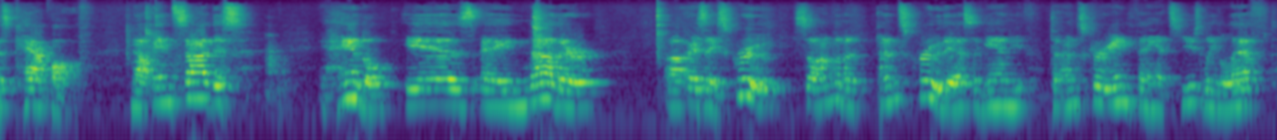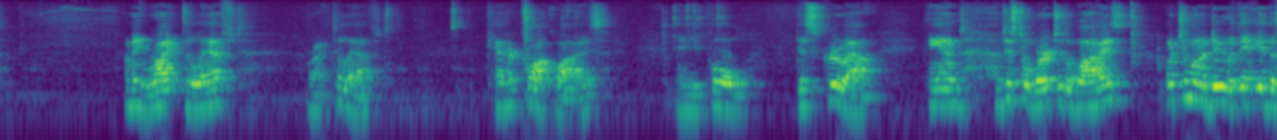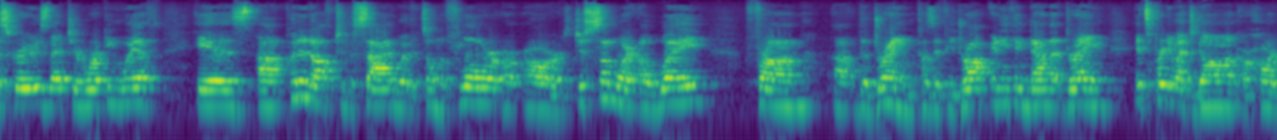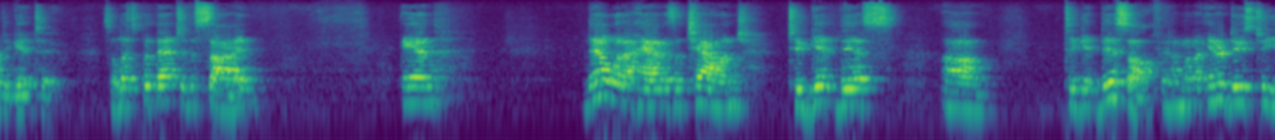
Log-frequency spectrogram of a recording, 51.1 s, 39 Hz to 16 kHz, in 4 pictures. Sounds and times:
Speech: 0.0s - 12.9s, 14.0s - 16.8s, 17.6s - 41.0s, 42.3s - 43.0s, 44.1s - 48.3s, 48.9s - 51.0s.

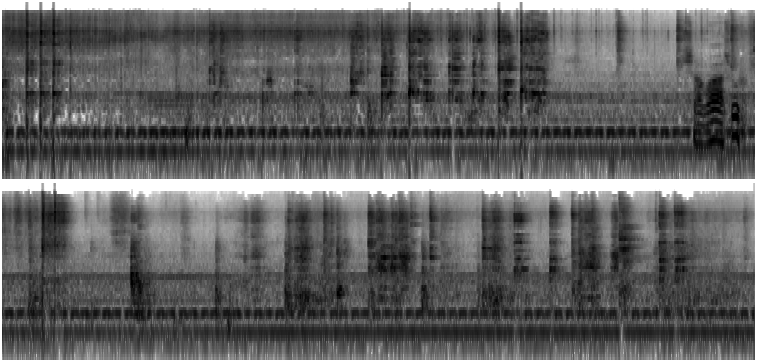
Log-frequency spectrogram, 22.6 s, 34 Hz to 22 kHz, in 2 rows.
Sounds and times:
Frying (food): 0.0s - 22.5s
Speech: 10.2s - 11.2s.

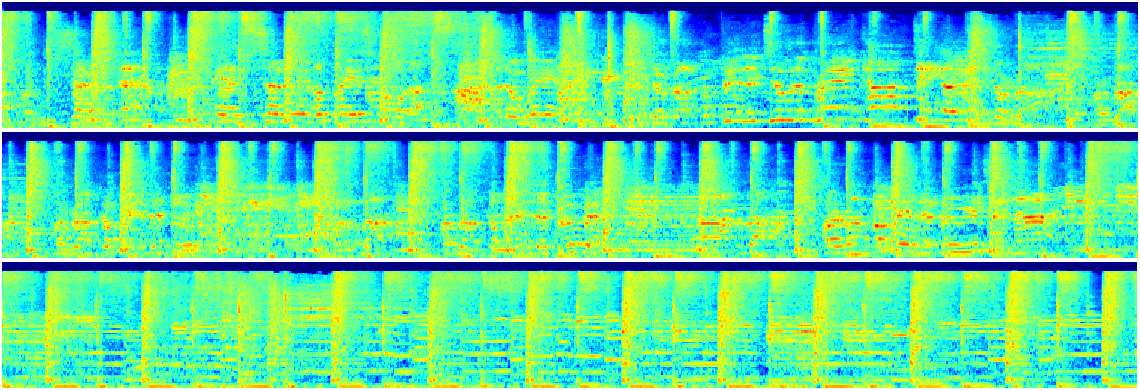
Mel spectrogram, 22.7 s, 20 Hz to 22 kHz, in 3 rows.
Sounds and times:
Rock and roll: 0.0s - 22.7s.

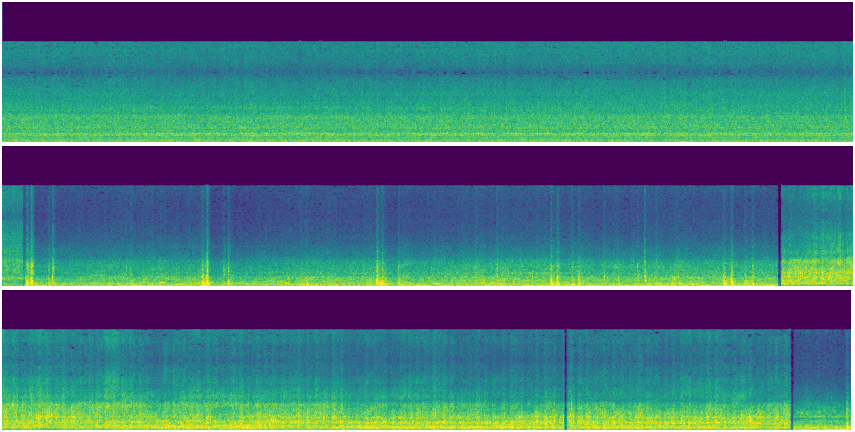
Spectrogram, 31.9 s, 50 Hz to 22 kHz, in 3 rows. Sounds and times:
Train: 0.0s - 31.8s
Speech: 11.7s - 14.5s, 15.6s - 17.2s, 18.8s - 19.6s.

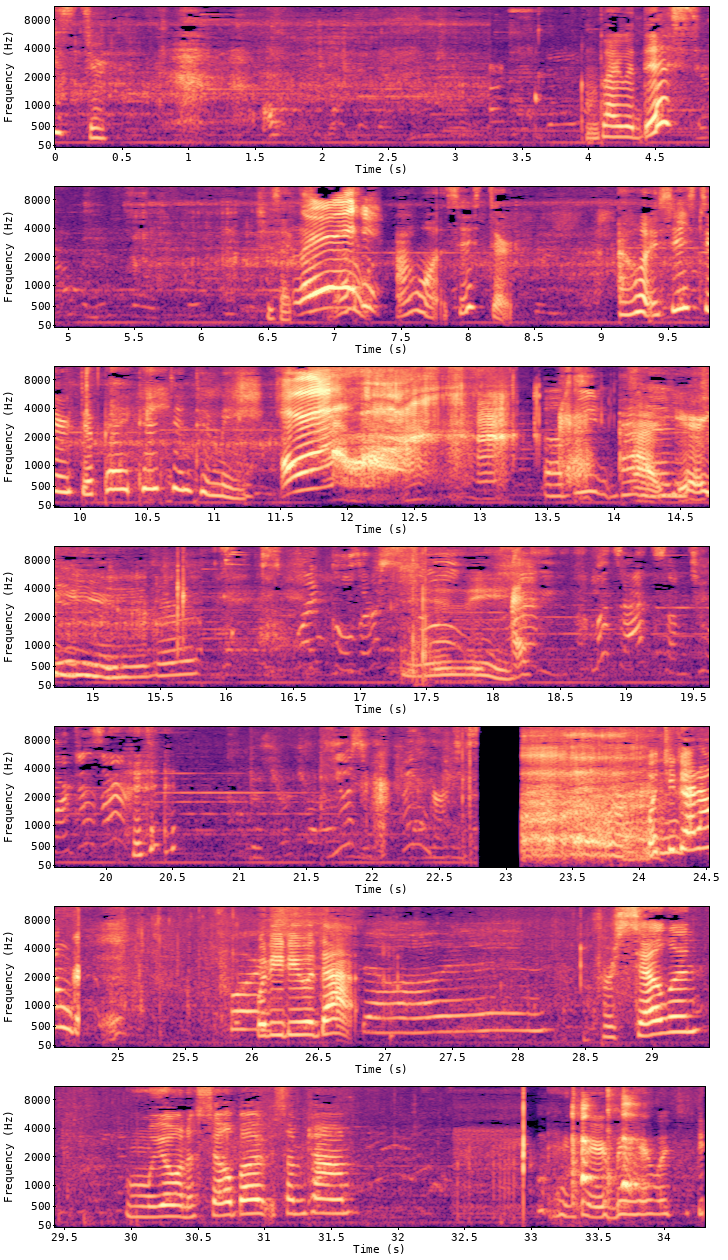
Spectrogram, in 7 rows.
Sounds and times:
Inside, small room: 0.0s - 34.3s
Child speech, kid speaking: 16.5s - 20.2s, 25.8s - 28.3s
Cough: 33.3s - 34.0s.

